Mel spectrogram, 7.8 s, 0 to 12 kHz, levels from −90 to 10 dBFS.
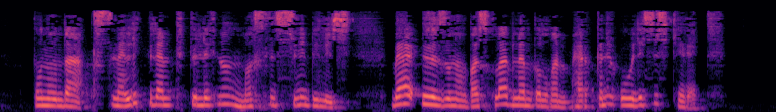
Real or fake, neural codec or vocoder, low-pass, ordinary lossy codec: fake; codec, 44.1 kHz, 1.7 kbps, Pupu-Codec; 10.8 kHz; MP3, 32 kbps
